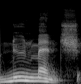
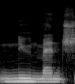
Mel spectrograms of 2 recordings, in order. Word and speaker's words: Nuno Mendes: I've got here is Nuno Mendes or noon Mensch as I believe he's is pronounced in Portuguese uh noon bench yeah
